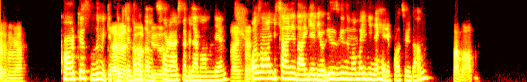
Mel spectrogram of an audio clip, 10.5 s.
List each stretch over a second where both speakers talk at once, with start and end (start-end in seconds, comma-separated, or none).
2.2-3.5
